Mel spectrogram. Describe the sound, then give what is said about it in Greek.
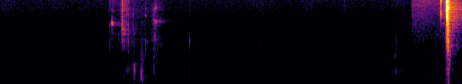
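Someone takes a quiet sip of beer: a short cluster of soft, wet mouth clicks and a swallow, followed by one sharp, brief click. No one speaks. “Κάτσε πιο μια γουλιά.”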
